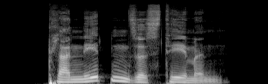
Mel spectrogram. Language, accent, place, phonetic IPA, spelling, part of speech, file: German, Germany, Berlin, [plaˈneːtn̩zʏsˌteːmən], Planetensystemen, noun, De-Planetensystemen.ogg
- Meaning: dative plural of Planetensystem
